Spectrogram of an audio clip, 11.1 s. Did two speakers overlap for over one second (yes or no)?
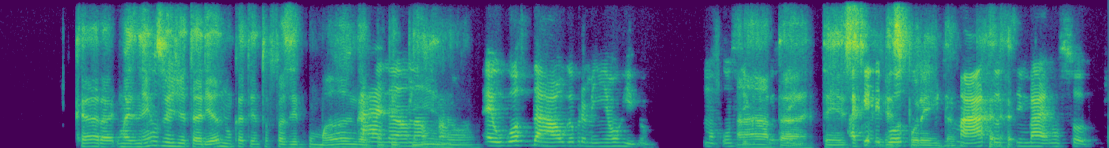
yes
